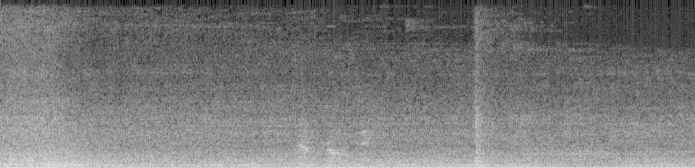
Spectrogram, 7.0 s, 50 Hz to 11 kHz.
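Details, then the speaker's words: 39-year-old Jaguar XJS V12 after new spark plugs (cross-threaded plug holes): uneven, lumpy idle with lazy stumble; still not firing on every cylinder of one bank, third plug suspected; cylinder misfire. "all right it's still not running on every cylinder on this bank let's take out the third plug on here because that is the one that"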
